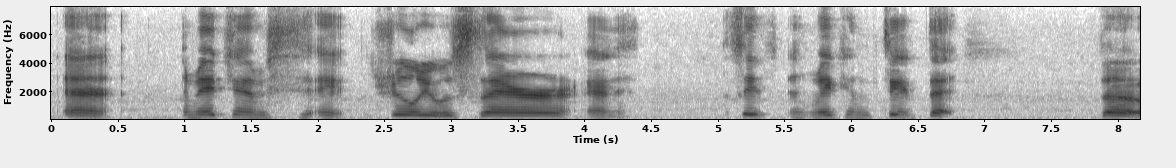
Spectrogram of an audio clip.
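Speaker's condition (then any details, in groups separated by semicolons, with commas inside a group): Cerebral palsy; speaks differently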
